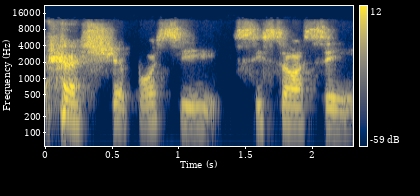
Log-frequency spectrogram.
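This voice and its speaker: A woman speaking at a very slow pace. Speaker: retired teacher. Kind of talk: radio panel discussion.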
